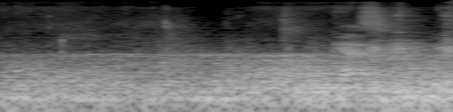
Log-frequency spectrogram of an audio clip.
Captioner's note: airplane engine whooshing in the distance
